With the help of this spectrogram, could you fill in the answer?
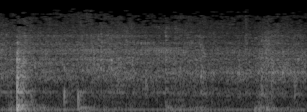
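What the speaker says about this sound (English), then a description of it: "The carrots being cooked." Carrots fry for chow mein noodles with a continuous sizzle, punctuated by a few sharp clinks and scrapes of stirring in the pan.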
